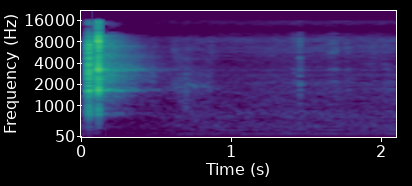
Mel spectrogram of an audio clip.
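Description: A single sharp metallic clack about a tenth of a second in, with a brief ring from the homemade aluminium launcher as the hand handles it at the bolt. After that only a faint steady hum remains.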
